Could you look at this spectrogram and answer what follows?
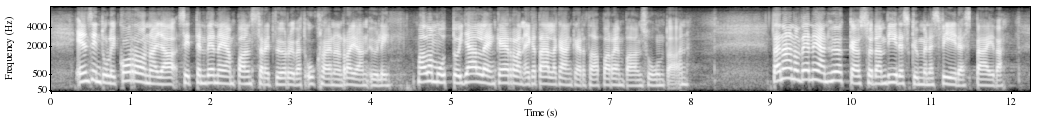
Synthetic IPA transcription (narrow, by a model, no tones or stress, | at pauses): ʔe̞nsint̪uliko̞ro̞nɑjɑsit̪ːenʋe̞næjæmpɑnsːɑɾit̪ʋyøɾyiʋæt̪ukrɑinɑnrɑjɑnʔylimɑlmɑmuːt̪ːujjælːe̞ːŋke̞rːɑne̞jkæt̪ælːækæːŋke̞rt̪ɑːpɑɾe̞mpɑːnsuːnt̪ɑ̰ːn | t̪ænæːno̞nʋe̞næjænɦyøkːæysːo̞dɑnʋiːde̞skymːe̞nesʋiːdespæjʋæ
